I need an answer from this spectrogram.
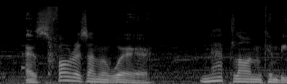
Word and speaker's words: Natlan: Natlan. Okay, good to know that's how I pronounce it.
